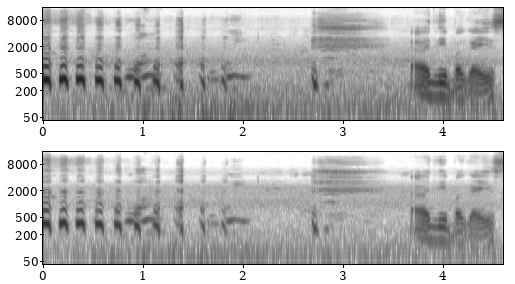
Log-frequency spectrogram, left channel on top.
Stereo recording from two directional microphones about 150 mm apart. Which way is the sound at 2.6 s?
40° left (ahead or behind).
